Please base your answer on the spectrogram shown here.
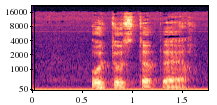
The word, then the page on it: autostoppeur: France (Normandie); [o.to.stɔ.pœʁ]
